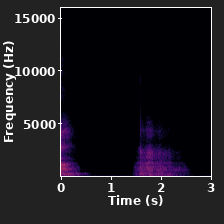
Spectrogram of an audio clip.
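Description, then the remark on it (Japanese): Two soft breaths blown into the microphone, the first fading out within half a second and the second a longer airy exhale after a pause, with no talking. “私の吐息を味わってください。”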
